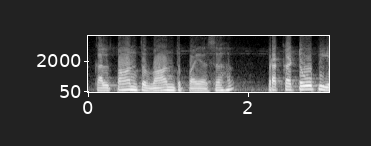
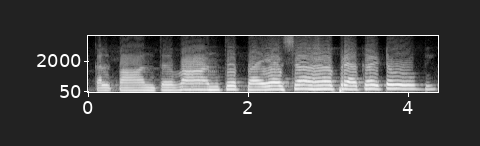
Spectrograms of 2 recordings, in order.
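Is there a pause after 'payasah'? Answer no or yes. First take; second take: yes; no. First: There is a pause after payasah. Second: It runs on without a pause after payasah. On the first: The speaker calls it right. "पयस, यहां रुक जाना है, फिर नए सिरे से प्रकटोपी" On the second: The speaker calls it wrong. "प्रकटो भी मिला दोगे उसमें, मिलाना नहीं है।"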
